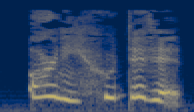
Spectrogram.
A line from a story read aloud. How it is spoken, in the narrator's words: she asked, her voice breaking with grief for him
